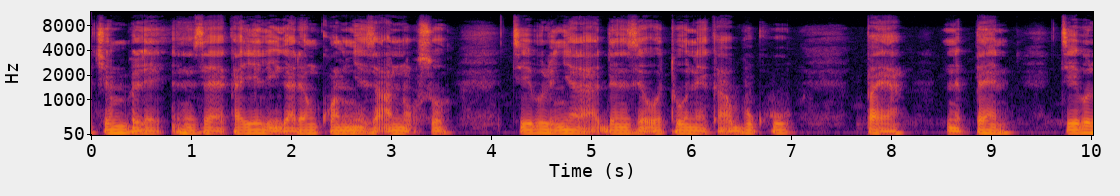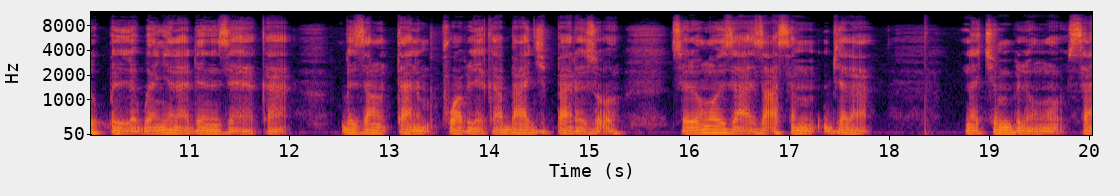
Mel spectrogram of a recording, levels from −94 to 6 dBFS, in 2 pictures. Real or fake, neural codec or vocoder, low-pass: real; none; 10.8 kHz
